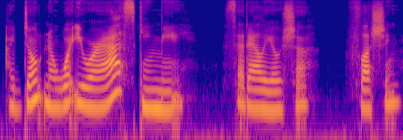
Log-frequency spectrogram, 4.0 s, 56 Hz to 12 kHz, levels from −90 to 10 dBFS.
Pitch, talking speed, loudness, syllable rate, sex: 215 Hz, 165 wpm, -19 LUFS, 4.6 syllables/s, female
